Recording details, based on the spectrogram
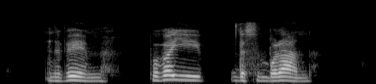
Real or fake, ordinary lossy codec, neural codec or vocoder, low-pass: real; Opus, 16 kbps; none; 7.2 kHz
